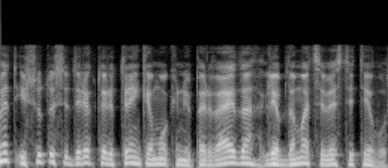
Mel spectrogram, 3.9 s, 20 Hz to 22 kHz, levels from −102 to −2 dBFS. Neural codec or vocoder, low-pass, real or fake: none; 7.2 kHz; real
